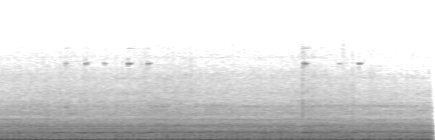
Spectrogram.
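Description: Motorcycle engine running steadily while the bike rides over a rough, rocky off-road track.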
